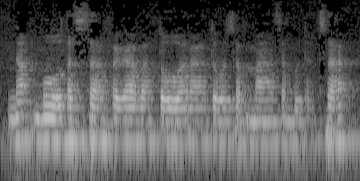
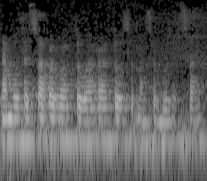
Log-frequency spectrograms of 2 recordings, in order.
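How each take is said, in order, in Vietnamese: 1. Cụm từ này được đọc với nhịp độ bình thường. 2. Cụm từ này được đọc với nhịp độ nhanh hơn.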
